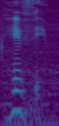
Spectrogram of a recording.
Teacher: nós temos uma oxítona que termina em E de som fechado. Oxítona terminada em E leva acento, som fechado, acento circunflexo, certo?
